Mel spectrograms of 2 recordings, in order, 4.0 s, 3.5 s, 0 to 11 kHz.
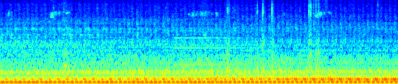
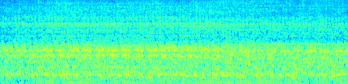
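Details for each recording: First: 2022 Honda Civic Sport at salvage auction, started with a very dead battery, possibly ingested water: loud, lumpy idle with heavy low drone and rough pulse near 220 a minute, not quieting down; abnormal engine noise. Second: 2022 Honda Civic Sport, 19,000 miles, idling with hood open; smooth steady hum with even whir, no knocks, ticks or misses, sounds healthy.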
